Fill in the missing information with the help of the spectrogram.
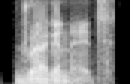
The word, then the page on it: dragonet: British English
